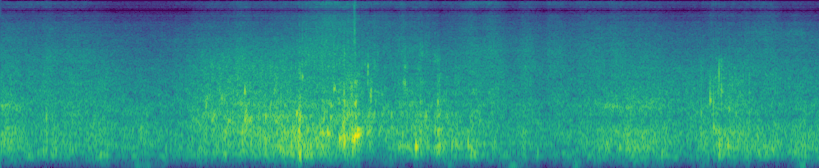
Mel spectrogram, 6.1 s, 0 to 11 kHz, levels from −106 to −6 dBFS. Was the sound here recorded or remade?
remade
